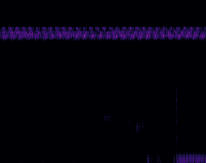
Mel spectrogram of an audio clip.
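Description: A steady, high-pitched background trill runs on unchanged, with a faint tick near the end.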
